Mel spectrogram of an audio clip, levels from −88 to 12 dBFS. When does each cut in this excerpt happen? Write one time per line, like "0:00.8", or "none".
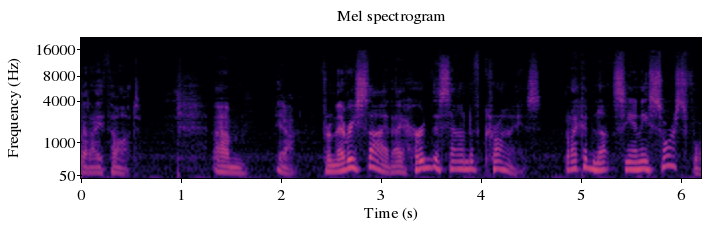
0:02.3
